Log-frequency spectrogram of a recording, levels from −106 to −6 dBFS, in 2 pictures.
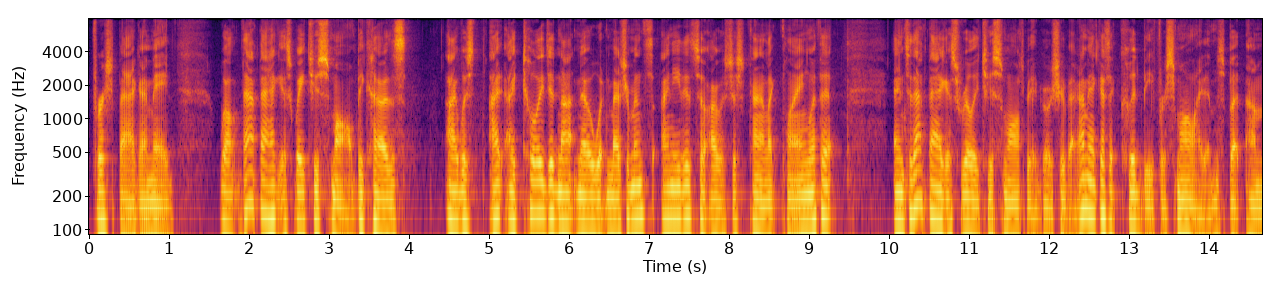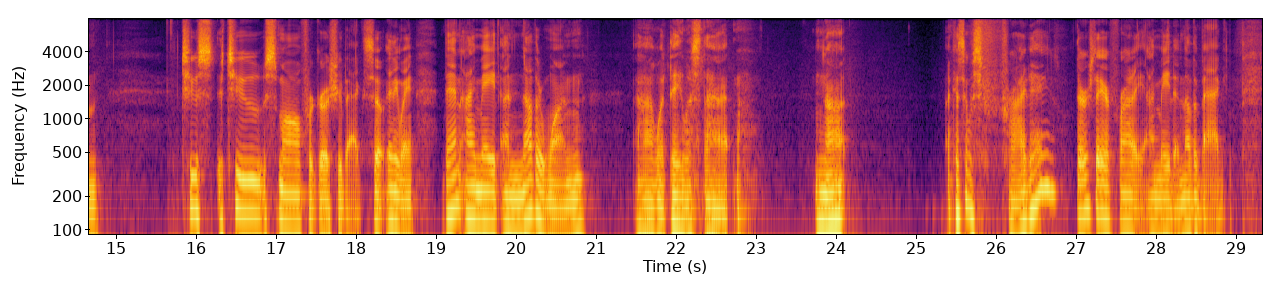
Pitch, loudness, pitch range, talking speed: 105 Hz, -19 LUFS, 95-120 Hz, 180 wpm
